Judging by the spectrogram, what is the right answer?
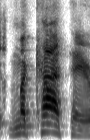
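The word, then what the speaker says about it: mecate: And as he mentioned before, it is Makate, right? That is the correct pronunciation.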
